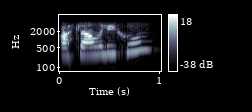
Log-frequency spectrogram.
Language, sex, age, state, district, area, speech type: Kashmiri, female, 18-30, Jammu and Kashmir, Pulwama, rural, conversation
